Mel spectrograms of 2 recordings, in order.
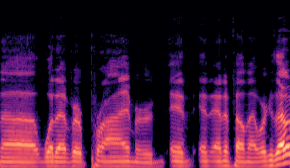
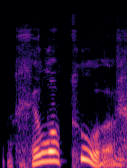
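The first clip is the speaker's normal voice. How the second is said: very high-pitched fake Russian accent; 11 semitones higher than usual. Joking about how a Russian speaker would sound: put-on Russian accent. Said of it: "Russian would be like, he'd be like".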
